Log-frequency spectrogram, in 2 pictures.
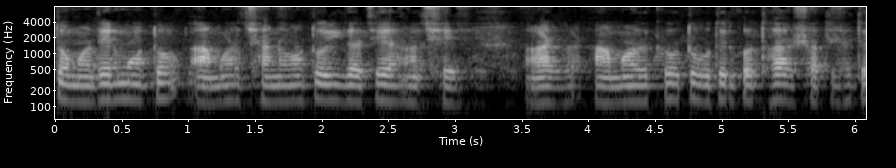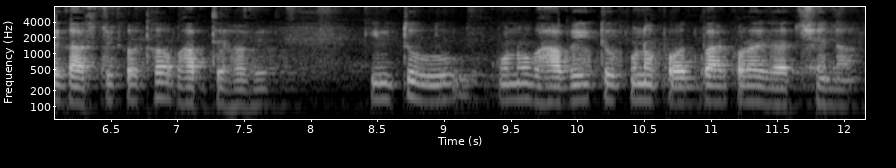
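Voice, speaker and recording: Man voicing a thoughtful, even-toned cartoon bird. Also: medium pitch, natural voice. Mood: thoughtful, worried. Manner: hesitant, deliberate. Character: worried, thoughtful father bird devising a plan. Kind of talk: cartoon story voice acting.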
